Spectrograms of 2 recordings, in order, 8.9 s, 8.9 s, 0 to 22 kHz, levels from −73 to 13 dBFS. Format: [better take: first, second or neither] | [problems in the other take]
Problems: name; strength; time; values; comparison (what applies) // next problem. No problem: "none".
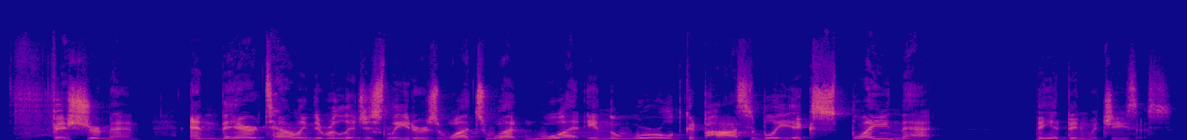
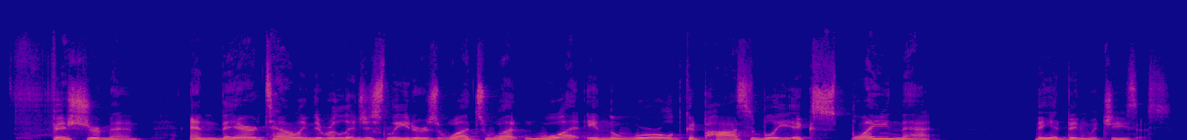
second | thin; very; fading below 800 Hz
